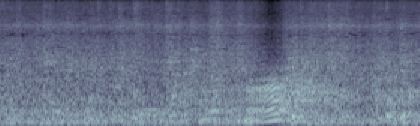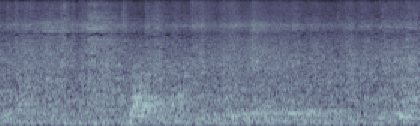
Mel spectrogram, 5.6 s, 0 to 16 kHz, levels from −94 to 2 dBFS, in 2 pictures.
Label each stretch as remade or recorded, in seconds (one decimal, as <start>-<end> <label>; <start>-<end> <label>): 0.0-4.1 recorded; 4.1-4.7 remade; 4.7-5.6 recorded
